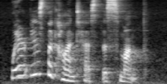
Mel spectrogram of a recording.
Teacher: kind of raise my voice at the end which told me that's a question I'm asking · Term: raised my voice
